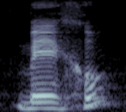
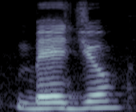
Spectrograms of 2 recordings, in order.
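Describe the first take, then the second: First: "bejo" with a j sound, like the Spanish jota; "bejo", the ll turned into a hard throaty h. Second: "bello", the ll said as a plain Spanish y. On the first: To himself, unsure of the rapper's name, says it with a jota. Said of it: "No sé cómo se le dice". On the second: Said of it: "Yo le digo bello". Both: Shown as a demonstration.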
